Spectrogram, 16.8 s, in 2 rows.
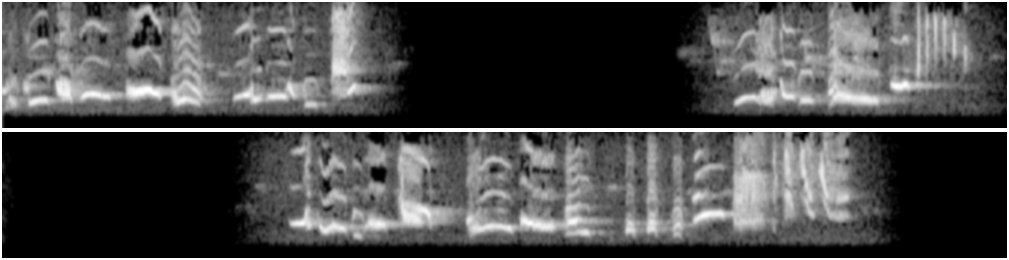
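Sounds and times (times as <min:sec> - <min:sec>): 
bird singing bright phrases of varied whistles and chirps: 0:00.0 - 0:03.4, 0:05.9 - 0:08.2, 0:10.8 - 0:15.6.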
